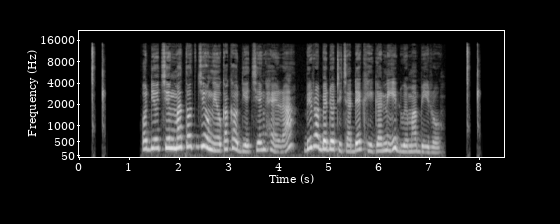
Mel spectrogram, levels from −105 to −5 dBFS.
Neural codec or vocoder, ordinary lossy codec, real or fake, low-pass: none; none; real; 14.4 kHz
